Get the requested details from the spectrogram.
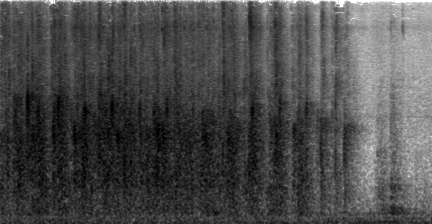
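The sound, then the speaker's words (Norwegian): An audience applauds two panelists, the heads of Norfund and Utviklingsfondet, as they come up, a dense wash of many hands clapping at a fairly loud, even level before thinning out and fading in the last second. “Vær så god, gi dem en liten applaus på vei opp her.”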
